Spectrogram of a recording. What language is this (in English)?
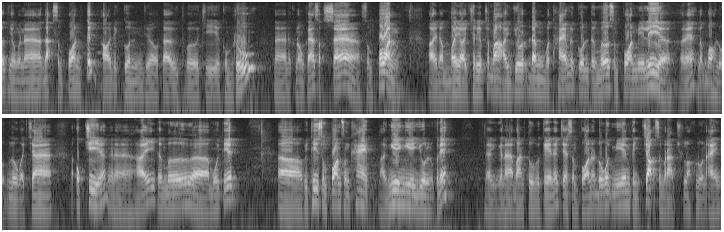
Thai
